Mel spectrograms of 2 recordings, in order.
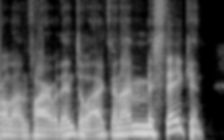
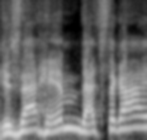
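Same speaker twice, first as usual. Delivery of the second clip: higher, lightly voiced imitation of his wife; a hint of a nosy wife, pitched up; mock wife voice; 9 semitones higher than usual. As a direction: toss it up high like a gossip. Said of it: "She's like".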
